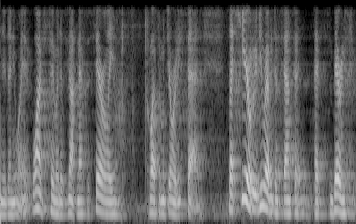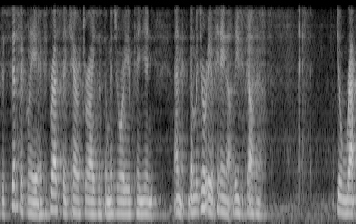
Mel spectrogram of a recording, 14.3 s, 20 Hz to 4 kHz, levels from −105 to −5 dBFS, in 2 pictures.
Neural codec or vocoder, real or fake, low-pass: codec, 16 kHz, 1 kbps, FunCodec, trained on LibriTTS, 50 frames a second; fake; 3.6 kHz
